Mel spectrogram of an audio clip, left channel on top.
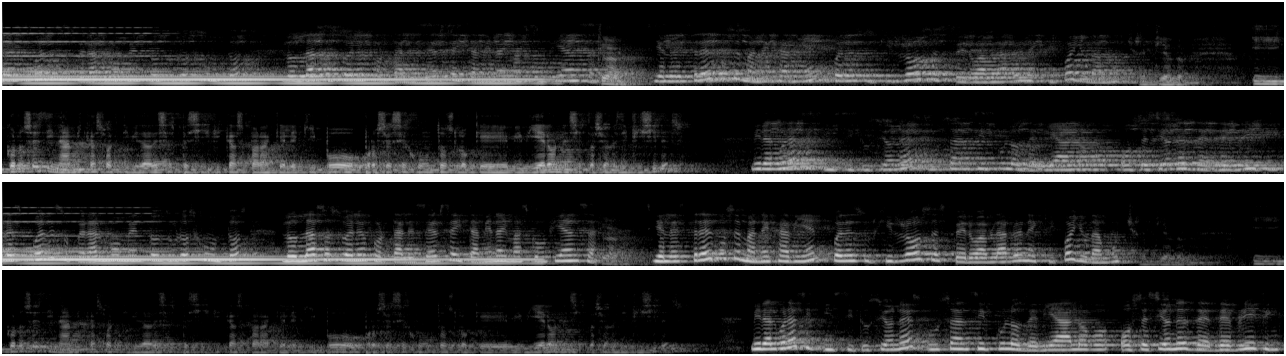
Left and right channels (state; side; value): normal; both; correlation 0.67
